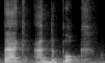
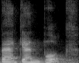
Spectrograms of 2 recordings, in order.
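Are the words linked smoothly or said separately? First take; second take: separate; linked. First: The words are said separately, not linked. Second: The words run together smoothly, linked. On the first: The speaker calls it wrong. "They will say" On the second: The speaker calls it right. "do the linking like back and book"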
